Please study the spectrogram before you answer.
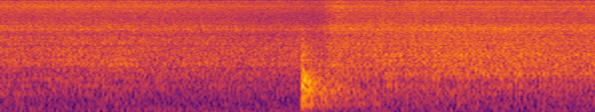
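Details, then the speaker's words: Porsche Panamera Turbo on air suspension, lowered after side-exit exhaust build: sharp puff, then steady thin hiss as front right air bag leaks down, preventing a test drive. "Yeah, it sounds like a leak. All right, so as you guys saw, right when we put the car down, after the exhaust was done, the bag started leaking, the front right bag in the car."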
